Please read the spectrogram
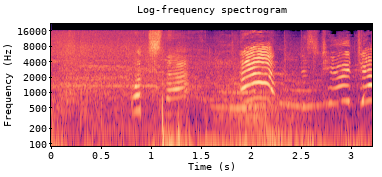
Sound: Pterodactyl roars; screams

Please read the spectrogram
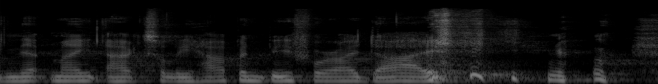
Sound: laughs

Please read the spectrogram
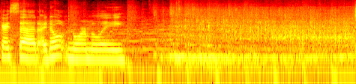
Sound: liquid burbles

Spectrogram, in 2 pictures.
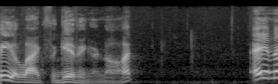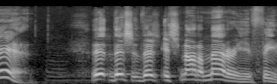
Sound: audience "Amens"

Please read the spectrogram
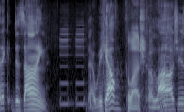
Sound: buzzer beeping

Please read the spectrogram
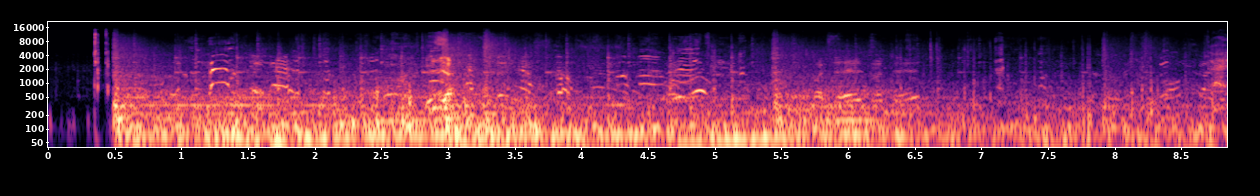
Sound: panicked muttering

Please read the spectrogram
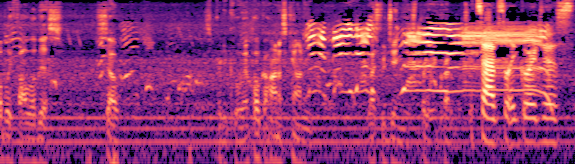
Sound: kids yelling

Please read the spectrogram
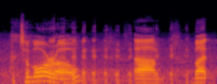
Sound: laughing

